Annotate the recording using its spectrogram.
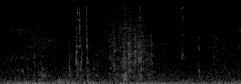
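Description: A few faint clicks and light rustling of plastic Lego pieces being handled and fitted onto a build.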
